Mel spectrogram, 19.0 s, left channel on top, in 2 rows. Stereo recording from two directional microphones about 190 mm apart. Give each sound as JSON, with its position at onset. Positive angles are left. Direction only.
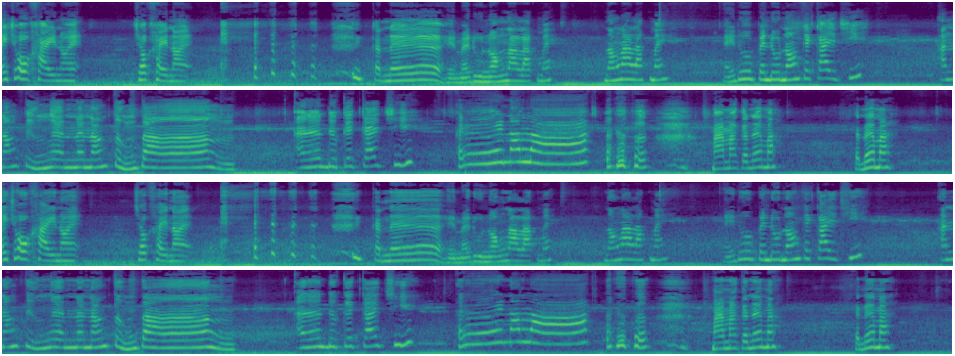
{"t": 0.0, "sound": "a woman's voice", "side_deg": -5}
{"t": 9.4, "sound": "a woman's voice", "side_deg": -5}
